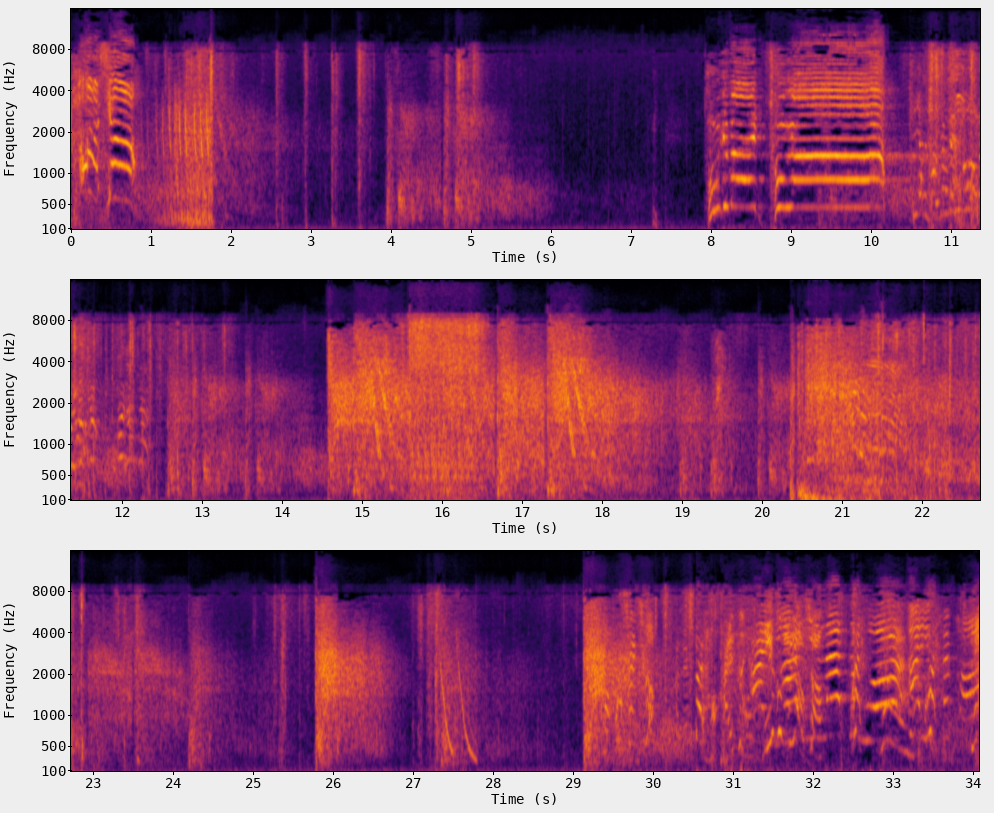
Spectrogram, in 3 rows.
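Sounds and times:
machine-gun and rifle fire: 0.0 - 2.4, 10.8 - 24.8.

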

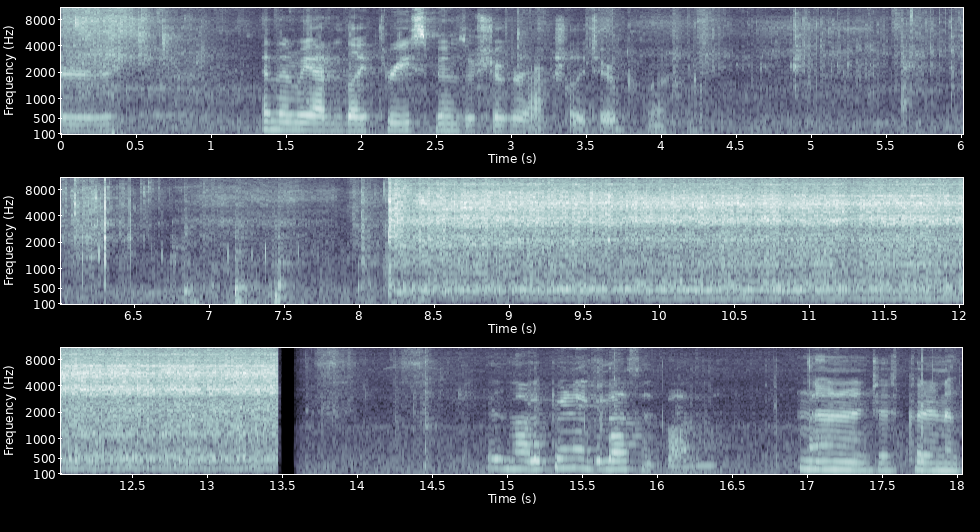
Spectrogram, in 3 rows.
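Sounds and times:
blender running: 8.2 - 13.5.

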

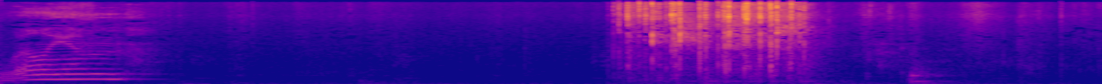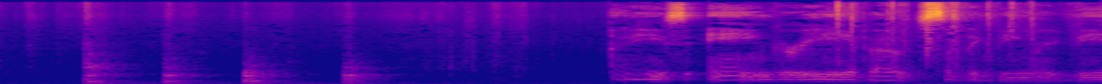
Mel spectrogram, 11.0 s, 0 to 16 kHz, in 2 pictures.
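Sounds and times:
cards riffle-shuffling: 3.0 - 5.8, 7.6 - 8.3, 9.5 - 11.0
soft knock: 5.9 - 7.5.

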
